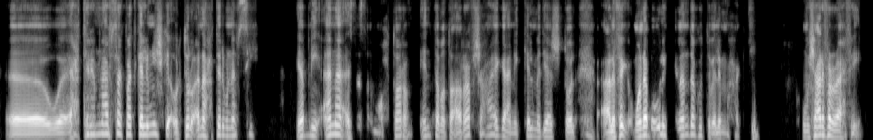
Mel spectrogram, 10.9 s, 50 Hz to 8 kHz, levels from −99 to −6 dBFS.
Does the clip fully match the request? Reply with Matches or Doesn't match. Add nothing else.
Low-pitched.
Doesn't match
